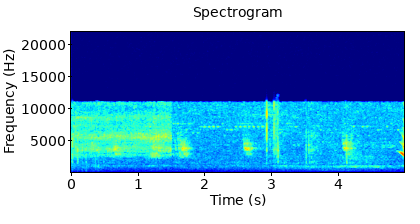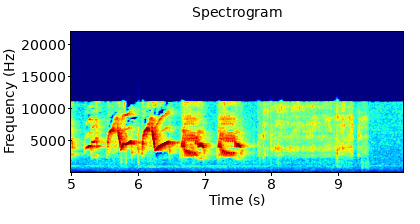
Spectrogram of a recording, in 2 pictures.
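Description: A songbird singing: faint high chirps at first, then about five seconds in a loud run of quick chirps sliding up and down in pitch for two to three seconds, trailing off into fainter chirping.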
